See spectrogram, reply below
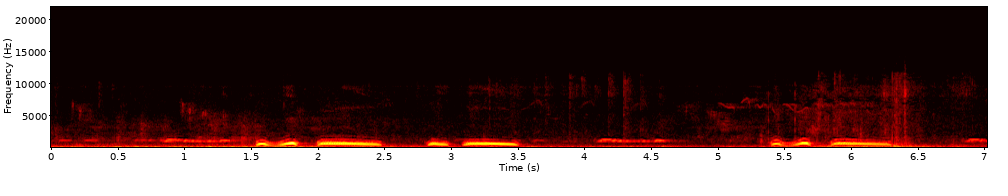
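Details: Captive decoy dove cooing to call wild doves down: two bursts of mellow, low coos, each a quick pair of notes then a drawn-out wavering coo, separated by a pause, with a soft whistle in the background.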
